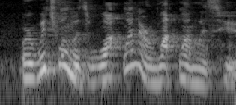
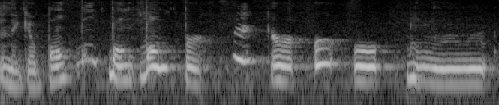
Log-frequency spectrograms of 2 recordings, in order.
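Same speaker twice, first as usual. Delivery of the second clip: machine noises. Retold or imitated. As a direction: mimic a clunking machine. Machine noises while reading.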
